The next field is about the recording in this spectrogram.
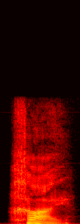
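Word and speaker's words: חי: Let's look at the word chai. We have a patak underneath the hay, so it has an A sound.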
